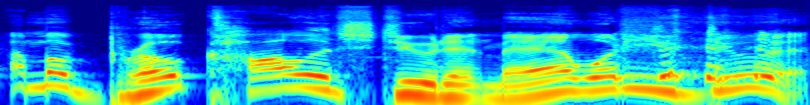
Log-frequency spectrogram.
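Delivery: high, loud mock protest; whiny protest. Friend protesting to the narrator over the bill, high loud whine. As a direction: squeal it like a broke student wronged.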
